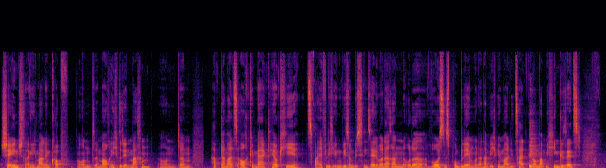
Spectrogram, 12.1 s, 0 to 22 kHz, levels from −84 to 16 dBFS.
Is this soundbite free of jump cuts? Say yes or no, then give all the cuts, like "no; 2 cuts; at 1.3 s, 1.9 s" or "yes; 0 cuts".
no; 4 cuts; at 2.4 s, 4.0 s, 6.6 s, 8.5 s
